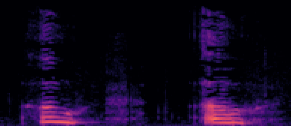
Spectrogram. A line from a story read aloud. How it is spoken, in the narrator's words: cried Marcus Aurelius quietly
